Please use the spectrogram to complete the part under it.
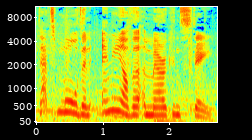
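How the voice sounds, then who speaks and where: A woman's voice: a little high, animated. Woman news presenter over music. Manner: measured, formal delivery. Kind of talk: scripted news narration.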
